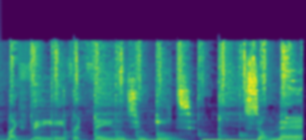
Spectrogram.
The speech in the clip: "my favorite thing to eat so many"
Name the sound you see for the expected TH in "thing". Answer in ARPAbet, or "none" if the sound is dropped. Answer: TH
